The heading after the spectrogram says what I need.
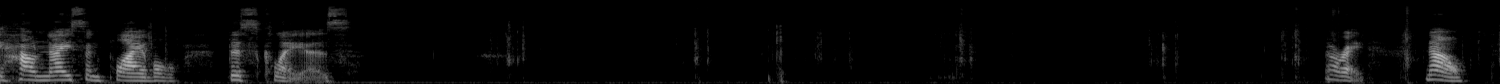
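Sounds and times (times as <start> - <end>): clay tearing and crackling: 3.8 - 15.0.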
